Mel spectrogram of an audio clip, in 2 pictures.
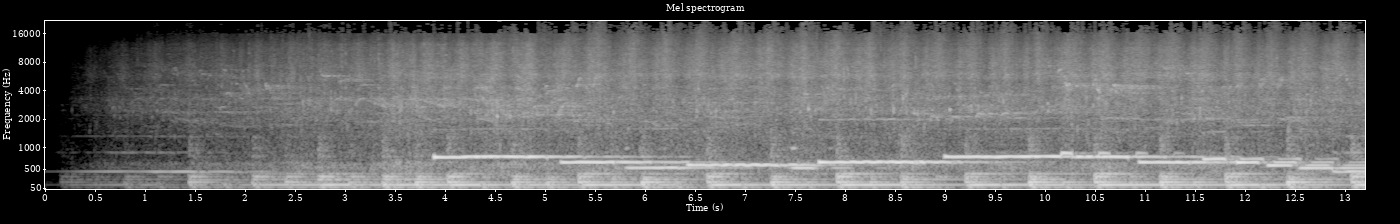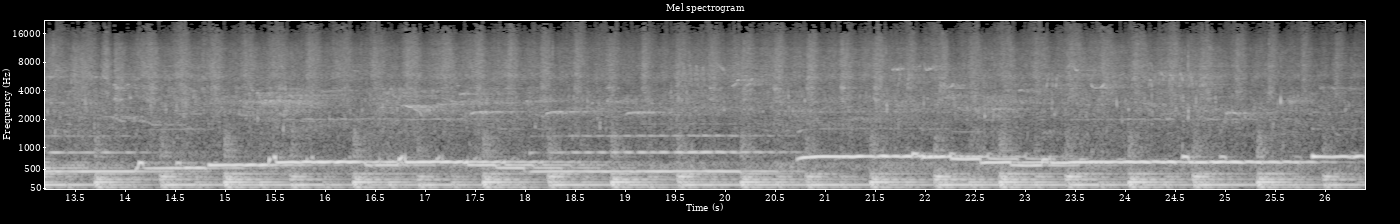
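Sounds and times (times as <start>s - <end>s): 
flute: 0.4s - 26.4s
drum: 1.4s - 26.4s.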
